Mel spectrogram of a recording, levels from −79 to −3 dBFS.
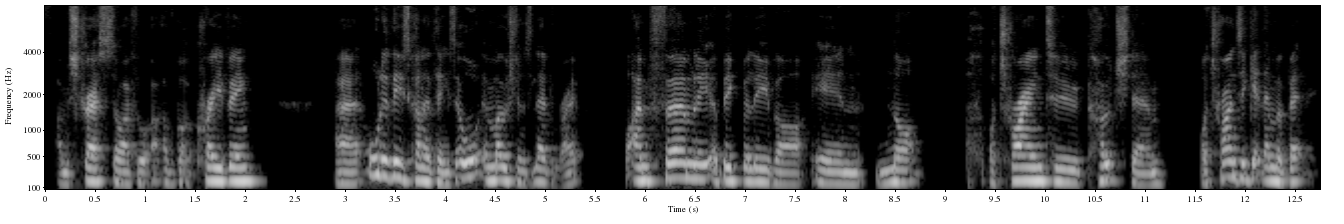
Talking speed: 190 wpm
